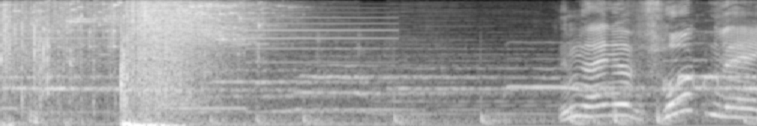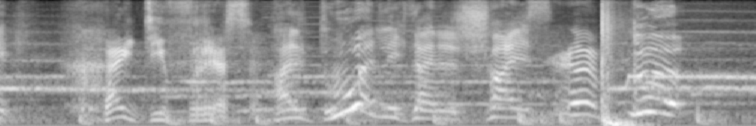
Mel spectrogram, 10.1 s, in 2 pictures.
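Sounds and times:
glass shards tinkling: 0:00.0 - 0:02.2
glass shattering: 0:00.0 - 0:02.2
speech: 0:03.7 - 0:09.8.

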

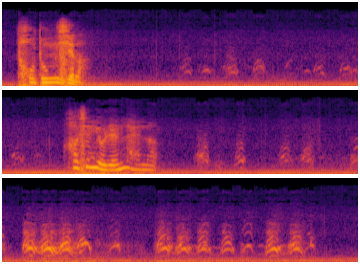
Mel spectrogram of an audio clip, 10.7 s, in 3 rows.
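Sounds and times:
speech: 0:00.2 - 0:01.0, 0:04.2 - 0:05.2
low hum: 0:00.9 - 0:10.6
dog barking in high yappy barks: 0:01.8 - 0:04.0, 0:05.5 - 0:10.3.

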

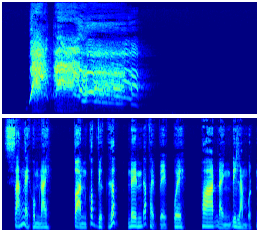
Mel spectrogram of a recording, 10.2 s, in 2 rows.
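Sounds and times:
terrified scream in a hotel: 0:00.5 - 0:03.0
speech: 0:05.3 - 0:10.1.

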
